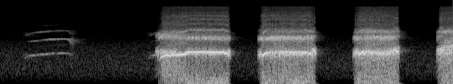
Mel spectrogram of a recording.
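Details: A captive North Island brown kiwi at Te Puia in June 2022 gives a faint thin whistle, then four loud, harsh, shrill cries, each under a second, repeated about once a second.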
